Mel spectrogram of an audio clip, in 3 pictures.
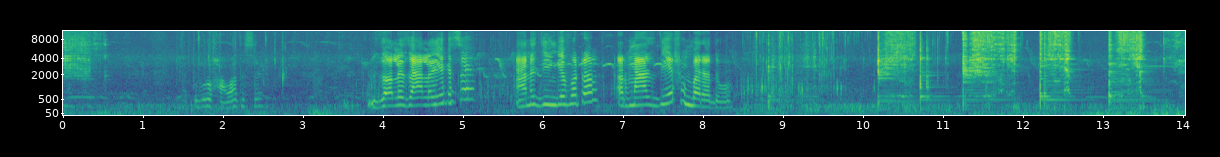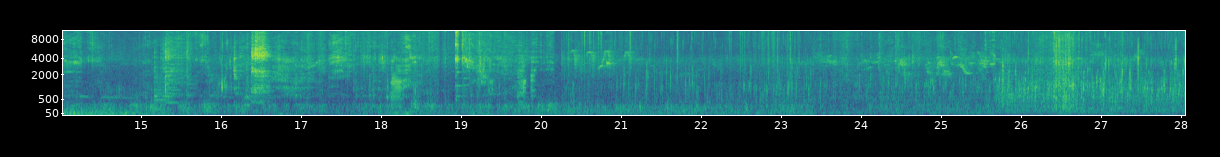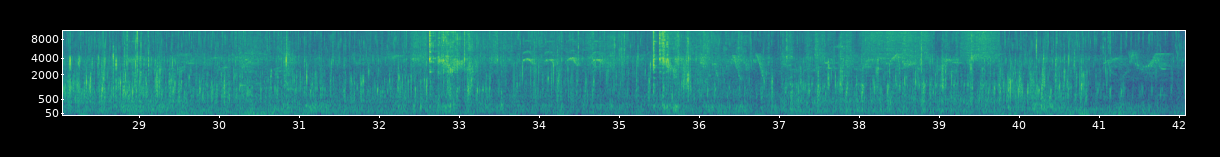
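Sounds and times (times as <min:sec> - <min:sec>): stirring and sloshing liquid: 0:08.4 - 0:20.3, 0:25.6 - 0:41.2.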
